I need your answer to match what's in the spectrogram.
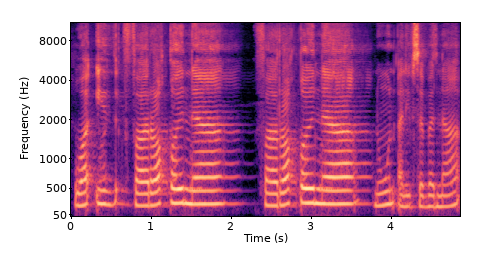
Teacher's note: الف مدہ ہے، 1 سے 2 الف کے برابر اس کو پڑھیں گے۔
